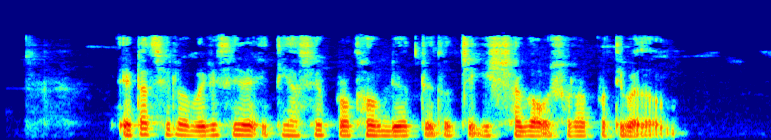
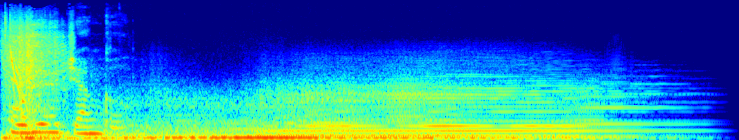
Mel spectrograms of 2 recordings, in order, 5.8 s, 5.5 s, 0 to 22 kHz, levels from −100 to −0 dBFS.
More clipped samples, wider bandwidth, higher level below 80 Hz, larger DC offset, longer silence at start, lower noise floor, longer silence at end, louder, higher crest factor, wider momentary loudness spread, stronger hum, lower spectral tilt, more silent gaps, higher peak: neither; second, 8 kHz vs 15 kHz; second, -54 dBFS vs -32 dBFS; neither; first, 0.9 s vs 0 s; first, -74 dBFS vs -56 dBFS; first, 0.75 s vs 0.5 s; first, -18 LUFS vs -28 LUFS; about the same, 18 dB vs 18 dB; second, 7 LU vs 13 LU; neither; about the same, -5.5 dB/octave vs -5 dB/octave; neither; first, -2 dBFS vs -8 dBFS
